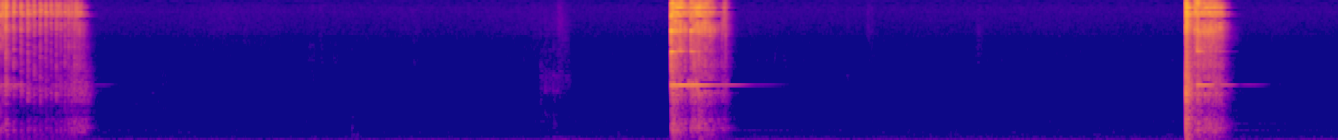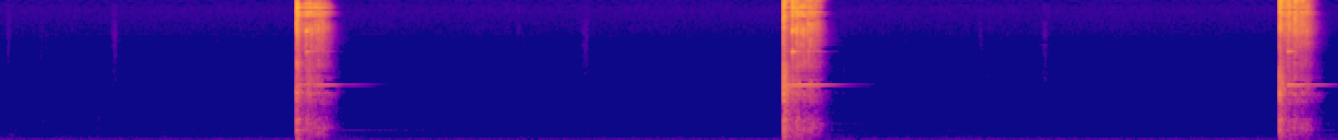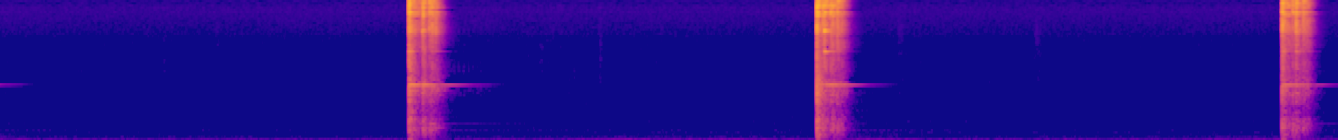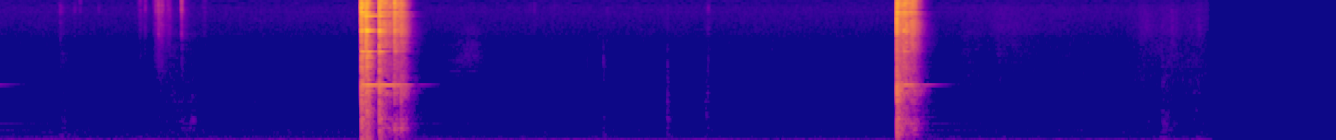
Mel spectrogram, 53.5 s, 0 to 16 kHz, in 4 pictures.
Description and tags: used a ZOOM H6 to record several coins, which i dropped in a ceramic bowl. Handy for toiletladies ;)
